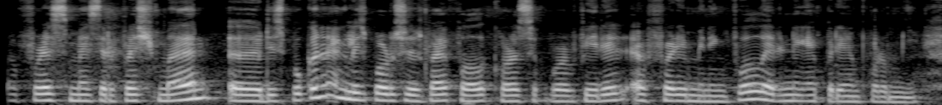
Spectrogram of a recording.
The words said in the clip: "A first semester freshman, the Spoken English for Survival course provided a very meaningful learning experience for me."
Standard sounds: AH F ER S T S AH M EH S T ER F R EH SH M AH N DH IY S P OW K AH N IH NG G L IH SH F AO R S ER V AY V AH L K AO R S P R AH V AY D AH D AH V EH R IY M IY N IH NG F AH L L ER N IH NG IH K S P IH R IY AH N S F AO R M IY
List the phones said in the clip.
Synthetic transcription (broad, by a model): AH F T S M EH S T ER F R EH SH M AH N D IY S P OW K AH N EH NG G L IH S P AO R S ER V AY F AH L K AO R S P AH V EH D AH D AH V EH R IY M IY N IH NG F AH L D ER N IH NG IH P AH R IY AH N F AO R M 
